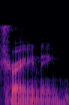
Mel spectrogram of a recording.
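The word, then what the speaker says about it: train-eng.com: at our website at train minus sign Eng comm pronounced training this is our CWI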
